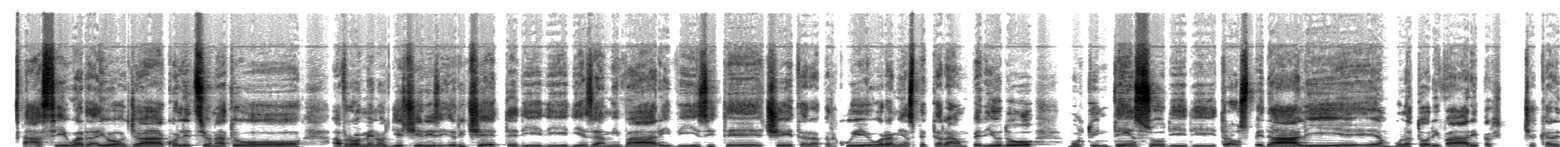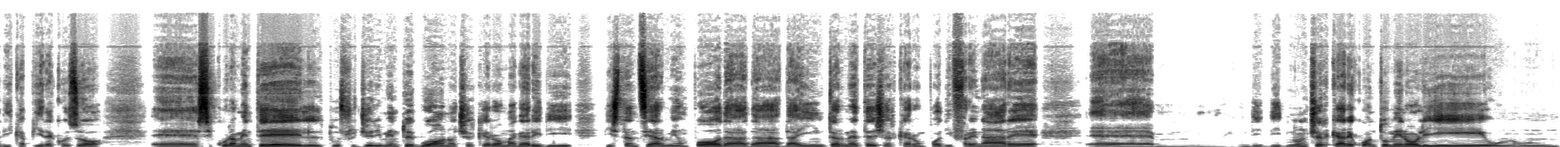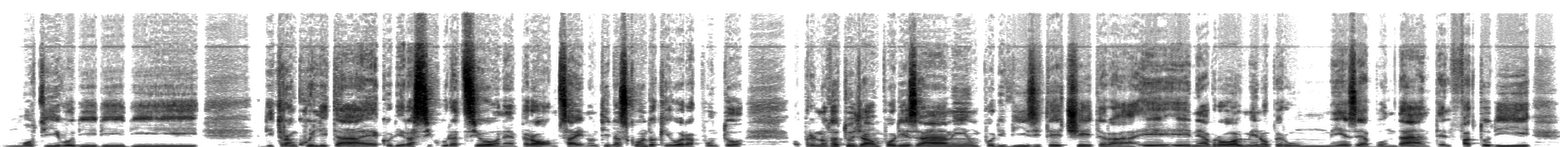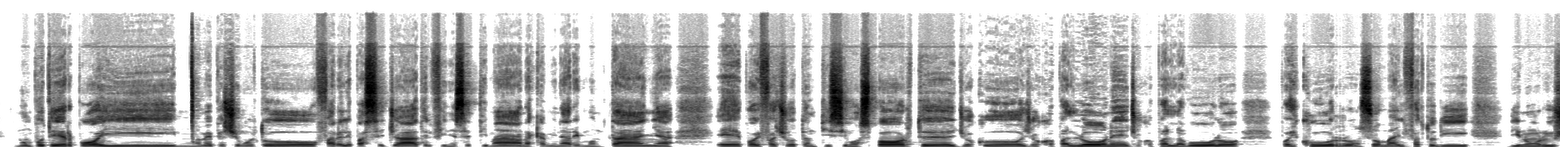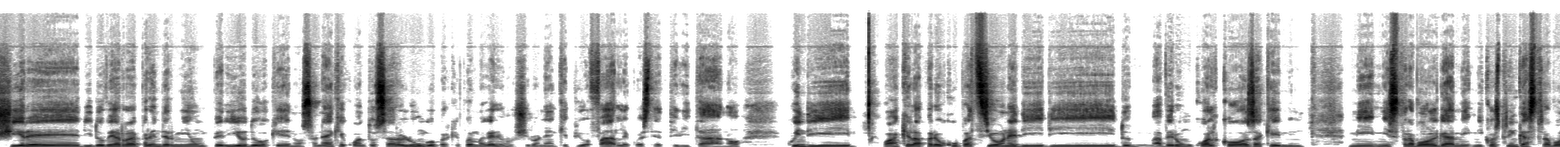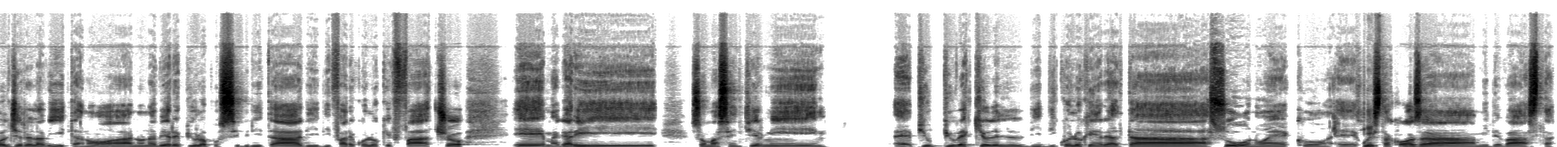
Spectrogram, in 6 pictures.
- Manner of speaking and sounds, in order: lip smack; lip smack; lip smack; tapping
- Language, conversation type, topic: Italian, advice, Come posso gestire preoccupazioni costanti per la salute senza riscontri medici?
